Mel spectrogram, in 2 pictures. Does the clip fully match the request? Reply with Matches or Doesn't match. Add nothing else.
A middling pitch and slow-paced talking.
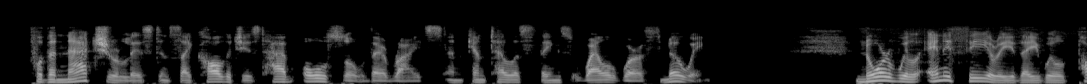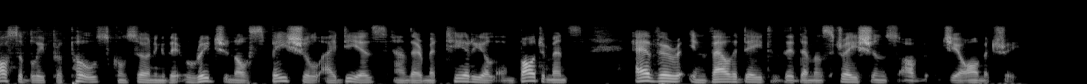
Doesn't match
